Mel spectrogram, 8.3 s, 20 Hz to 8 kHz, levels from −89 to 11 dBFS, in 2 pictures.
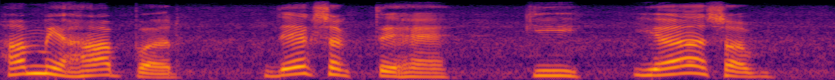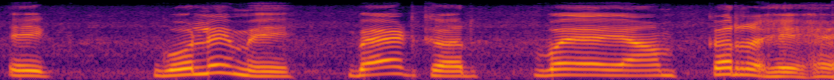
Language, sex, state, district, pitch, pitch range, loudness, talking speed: Hindi, male, Himachal Pradesh, Shimla, 190 Hz, 165-220 Hz, -14 LUFS, 120 wpm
